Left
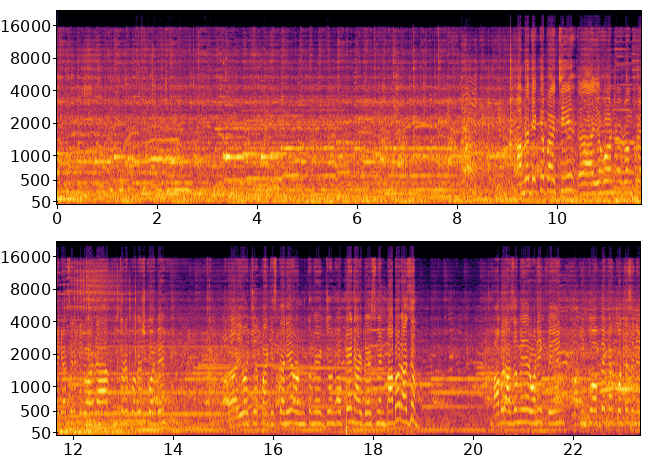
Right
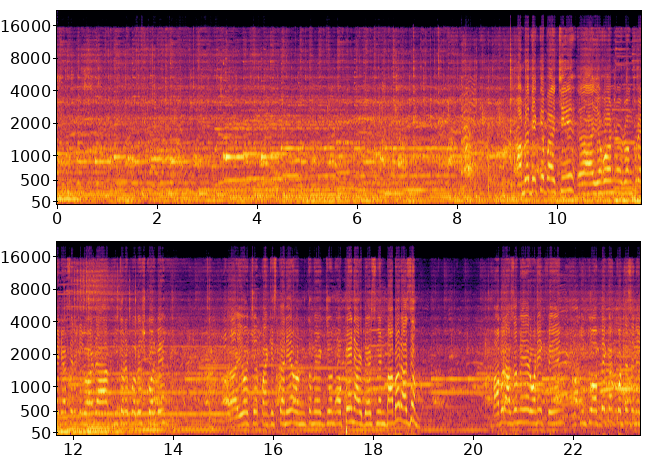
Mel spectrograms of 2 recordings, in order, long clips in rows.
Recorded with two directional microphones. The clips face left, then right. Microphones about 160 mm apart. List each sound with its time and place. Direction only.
9.2 s speech: 10° right (ahead or behind)
11.3 s speech: centre (ahead or behind)
15.1 s speech: centre (ahead or behind); by 18.9 s 25° right (ahead or behind)
20.4 s speech: centre (ahead or behind)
